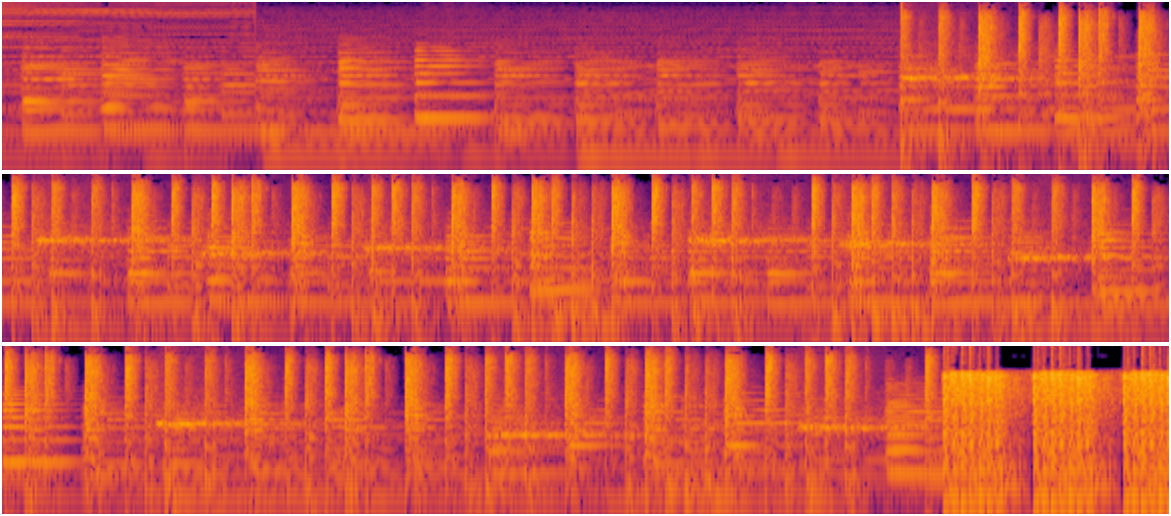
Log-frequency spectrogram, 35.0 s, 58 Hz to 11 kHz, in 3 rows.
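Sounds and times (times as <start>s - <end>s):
machine-gun bursts: 32.8s - 35.0s.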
